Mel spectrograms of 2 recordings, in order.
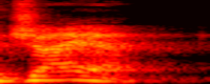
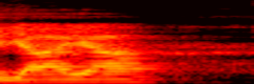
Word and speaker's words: Jaya: Yeah, I think a lot of the Americans say Jaya. I always said Jaya. A lot of the Dutch and Germans say Jaya. – Jaya da Cat. – Yeah, because a J in Dutch is a Y.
